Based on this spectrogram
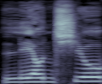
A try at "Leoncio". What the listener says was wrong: Le C se lit comme en français. Donc, c'est Leoncio. Tu l'as prononcé à l'italienne.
